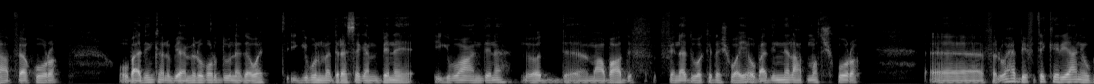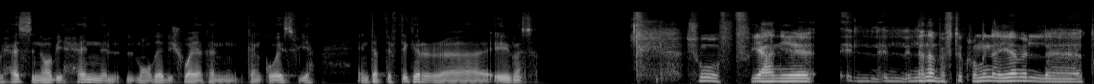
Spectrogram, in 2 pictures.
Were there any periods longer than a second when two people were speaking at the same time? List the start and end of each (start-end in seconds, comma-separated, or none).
none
